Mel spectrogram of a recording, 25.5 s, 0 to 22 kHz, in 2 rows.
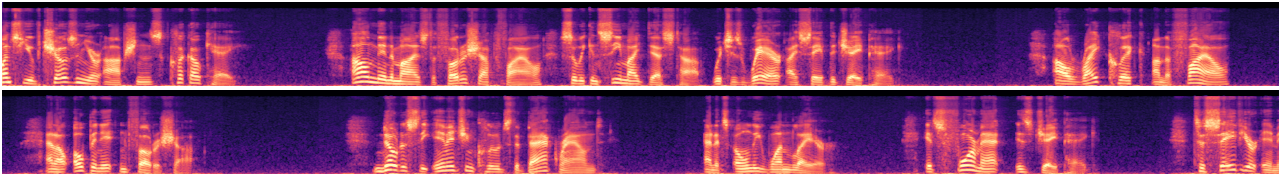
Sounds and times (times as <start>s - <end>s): Speech: 0.0s - 2.5s, 3.3s - 9.0s, 10.3s - 12.3s, 13.0s - 14.8s, 16.4s - 19.0s, 19.8s - 21.2s, 21.8s - 23.8s, 24.6s - 25.5s
Inside, small room: 0.0s - 25.5s.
